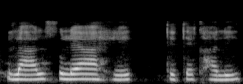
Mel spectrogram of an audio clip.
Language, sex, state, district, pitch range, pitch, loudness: Marathi, female, Maharashtra, Pune, 220-240 Hz, 230 Hz, -18 LUFS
